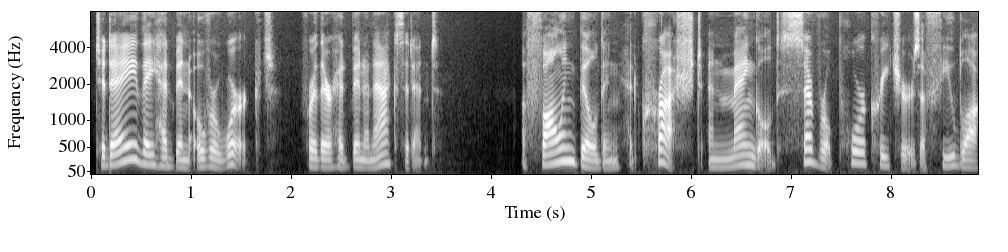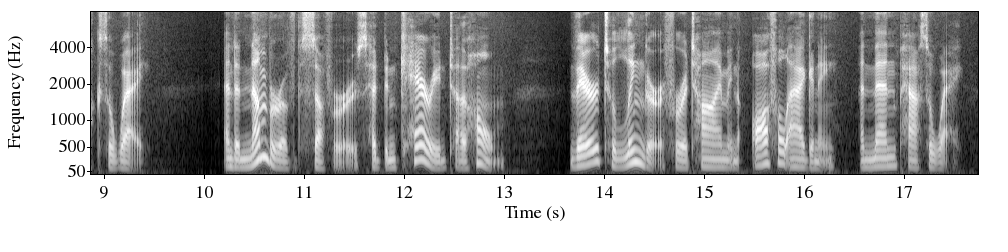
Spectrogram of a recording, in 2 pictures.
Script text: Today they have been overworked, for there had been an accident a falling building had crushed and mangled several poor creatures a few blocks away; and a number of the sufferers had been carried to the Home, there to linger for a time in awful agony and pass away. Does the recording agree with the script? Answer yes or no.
no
